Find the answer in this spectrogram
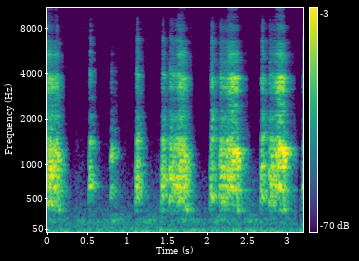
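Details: Six-month-old hybrid chukar partridge, a young bird kept for calling, giving irregular harsh clucking notes. Some come singly, some in short bursts of two or three, with brief gaps between them.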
